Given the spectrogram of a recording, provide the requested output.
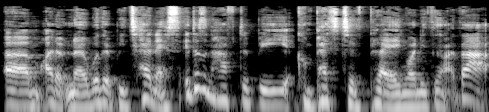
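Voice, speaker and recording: In a very clean recording with a silent background, a woman speaks in a somewhat breathy voice with lively intonation. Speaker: recruitment adviser. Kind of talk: interview advice.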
